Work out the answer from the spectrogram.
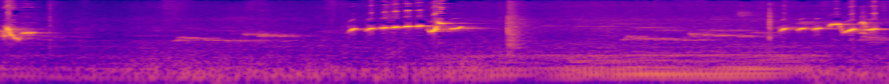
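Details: Sparse song of a young forest white-rumped shama: soft falling whistles, then a burst of sharp rising notes, more soft whistles, and a closing quick series, over steady low hum; used as a lure for quiet birds.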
